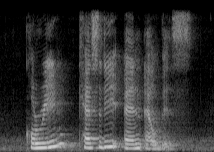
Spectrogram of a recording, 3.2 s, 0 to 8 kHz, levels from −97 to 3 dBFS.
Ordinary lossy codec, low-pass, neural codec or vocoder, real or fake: none; 7.2 kHz; vocoder, 44.1 kHz, 128 mel bands, Pupu-Vocoder; fake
